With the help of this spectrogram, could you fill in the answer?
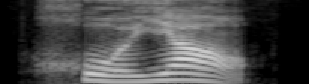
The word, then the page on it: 火药: huǒ yào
